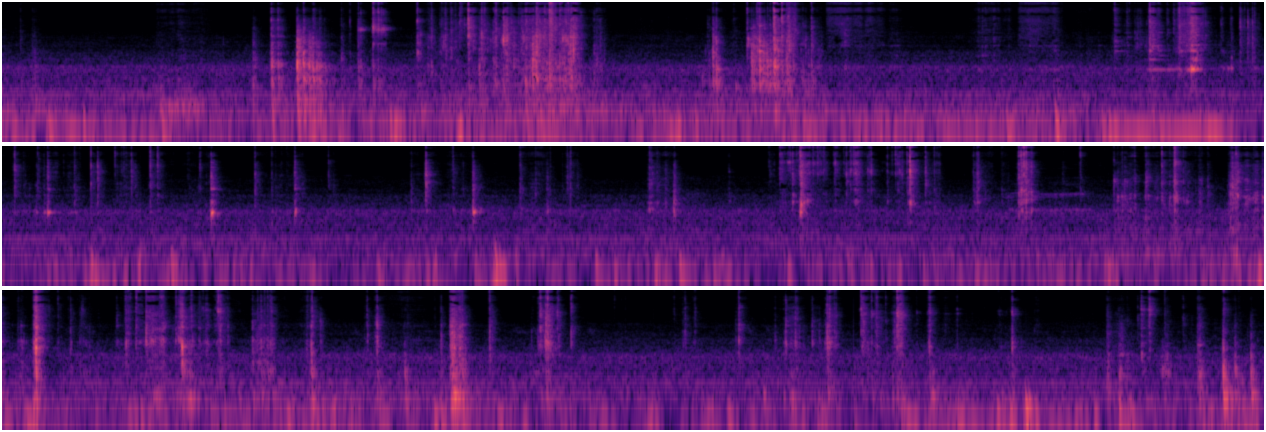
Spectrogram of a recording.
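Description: Pens, highlighters and markers clicking and clattering against each other, a metal mesh pen holder and the desk top as they are handled and sorted: irregular taps with a few short rattling stretches.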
